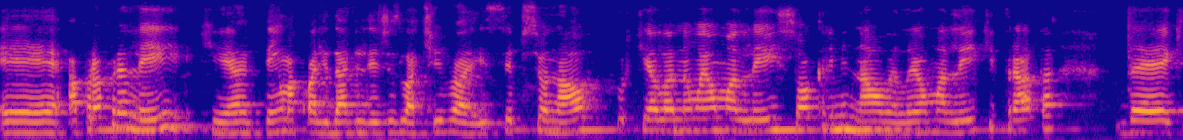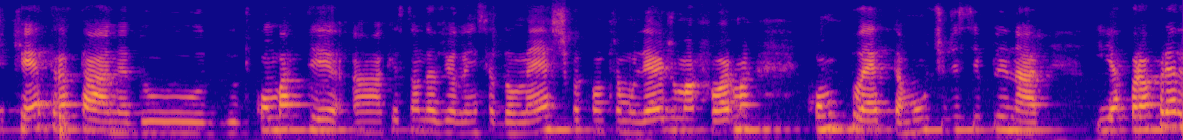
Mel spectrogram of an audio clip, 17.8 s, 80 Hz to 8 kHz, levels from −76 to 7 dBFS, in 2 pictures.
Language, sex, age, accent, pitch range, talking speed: Portuguese, female, 20-39, Brazilian, 200-240 Hz, 160 wpm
